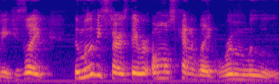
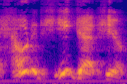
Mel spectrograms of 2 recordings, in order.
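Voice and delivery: high-pitched retold astonishment; baffled disbelief; 12 semitones higher than usual. Friends on a remote beach spot a drinks seller, high incredulous question. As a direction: imitate being utterly baffled, pitch jumping up.

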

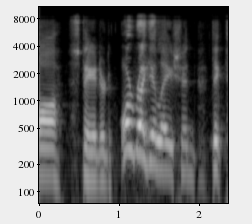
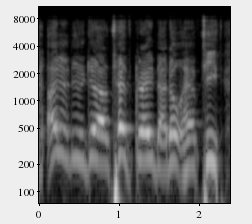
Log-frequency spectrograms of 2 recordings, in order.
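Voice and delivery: higher, hammed-up toothless yokel voice; 10 semitones higher, 7 dB louder than usual. Mocking uneducated Southerners.

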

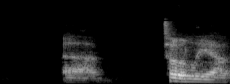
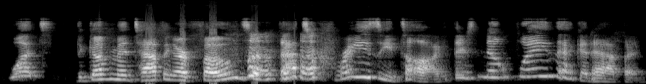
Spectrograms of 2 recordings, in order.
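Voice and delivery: much higher, hammed-up outrage, rising to a shout; sarcastic disbelief; 10 semitones higher, 6 dB louder than usual. Host mocking the episode's plot to cohost, in sarcastic shock. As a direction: fake shock that the government would tap phones.

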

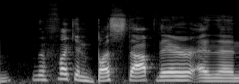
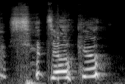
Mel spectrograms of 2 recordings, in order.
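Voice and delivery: high, slow mock disbelief; incredulous; 12 semitones higher, 5 dB louder, much slower than usual. Real, not acted. Friend mocking the Sudoku slip, high slow disbelief. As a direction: repeat the word, baffled. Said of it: "You mean seppuku?".

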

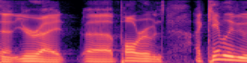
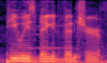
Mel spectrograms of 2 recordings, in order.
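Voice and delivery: normal talking voice

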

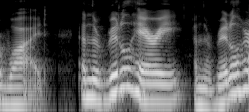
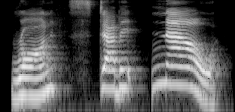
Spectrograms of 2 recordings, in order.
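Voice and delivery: loud, high, slow bellow; 9 semitones higher, 7 dB louder, much slower than usual. Acted. Harry bellows at Ron to stab it now. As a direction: roar it out, drawn and desperate. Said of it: "Harry bellowed".

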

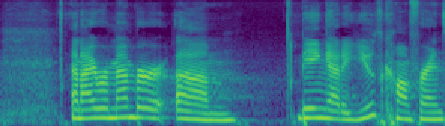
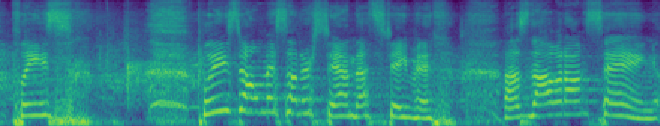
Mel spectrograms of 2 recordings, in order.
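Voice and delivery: higher-pitched, real embarrassed laughter; laughing plea; 5 semitones higher than usual. Real, not acted. Speaker begging the audience not to misunderstand, laughing plea. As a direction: plead through laughter.

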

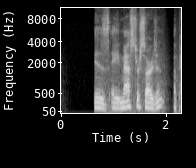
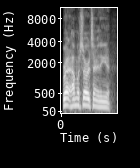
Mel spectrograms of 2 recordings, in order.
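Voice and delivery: normal talking voice

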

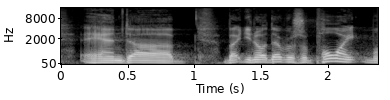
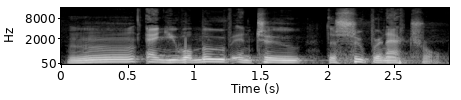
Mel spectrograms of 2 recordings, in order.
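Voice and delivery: preaching. Real, not acted. Preaching on praise.

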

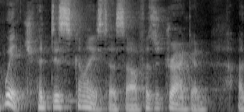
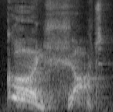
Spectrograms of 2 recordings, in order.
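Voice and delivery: mild cheering roar. Acted. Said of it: "roared the king".

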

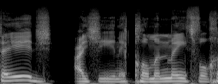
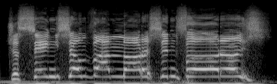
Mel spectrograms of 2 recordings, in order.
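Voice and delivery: high, drawn-out heckler's yell; mock scream, pitched way up; screamed drunken heckle; 12 semitones higher, slower than usual. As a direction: screech it slowly as a drunk heckler. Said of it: "just screamed".

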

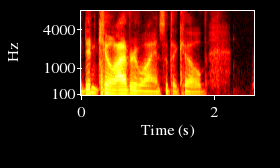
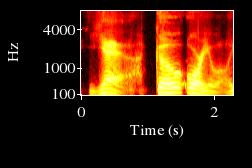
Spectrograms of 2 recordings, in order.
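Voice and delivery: loud, drawn-out cheer; root for her, punching it out; mock cheering; 9 dB louder, much slower than usual. Readers cheering on Orual as she stands up, rousing.

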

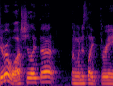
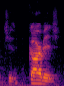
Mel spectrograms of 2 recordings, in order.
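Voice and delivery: ordinary talk

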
